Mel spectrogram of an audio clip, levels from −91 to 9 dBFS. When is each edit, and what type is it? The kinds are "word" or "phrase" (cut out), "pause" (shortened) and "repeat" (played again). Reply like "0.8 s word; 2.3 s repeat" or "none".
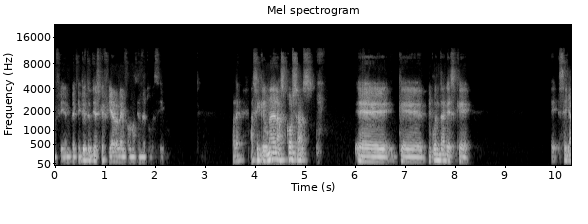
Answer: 3.9 s pause; 7.5 s phrase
